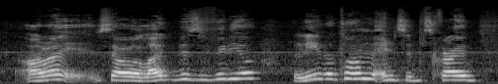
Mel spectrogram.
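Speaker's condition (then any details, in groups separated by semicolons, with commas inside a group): Cerebral palsy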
